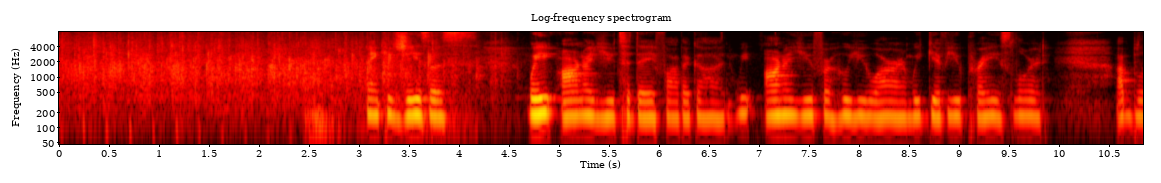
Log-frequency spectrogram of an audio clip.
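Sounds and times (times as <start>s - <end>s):
audience hand clapping: 0.0s - 4.7s
speech: 3.1s - 4.1s, 4.7s - 10.8s.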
